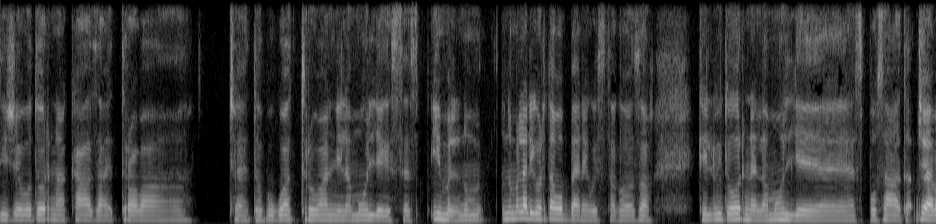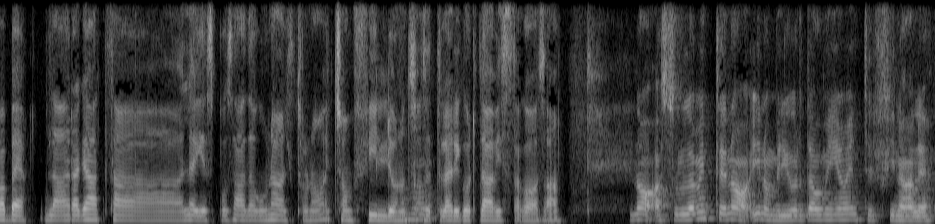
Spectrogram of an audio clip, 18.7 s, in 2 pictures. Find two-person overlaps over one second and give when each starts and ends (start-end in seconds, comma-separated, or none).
none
